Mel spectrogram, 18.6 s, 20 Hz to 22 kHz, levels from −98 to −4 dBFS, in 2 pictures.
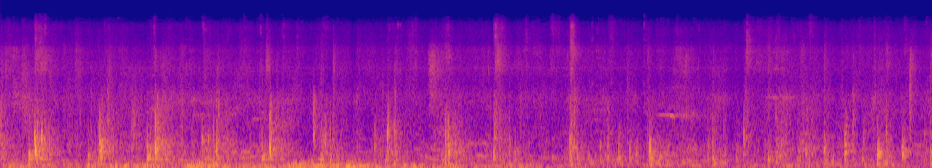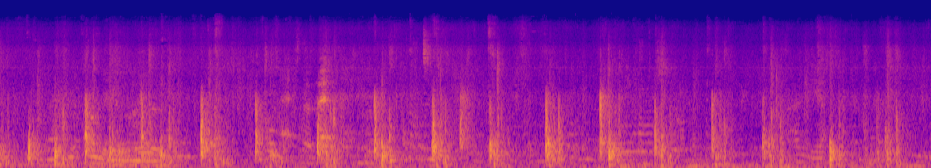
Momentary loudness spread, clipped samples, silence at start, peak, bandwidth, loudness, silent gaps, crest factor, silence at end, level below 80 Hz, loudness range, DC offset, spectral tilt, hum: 9 LU; under 0.1%; 0 s; -10 dBFS; 15.5 kHz; -36 LUFS; none; 26 dB; 0 s; -44 dBFS; 5 LU; under 0.1%; -5.5 dB/octave; none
